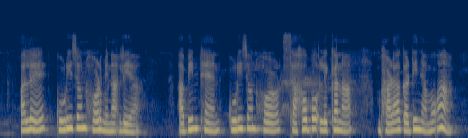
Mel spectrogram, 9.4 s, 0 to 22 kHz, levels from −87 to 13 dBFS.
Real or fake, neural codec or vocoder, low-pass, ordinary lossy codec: real; none; none; none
